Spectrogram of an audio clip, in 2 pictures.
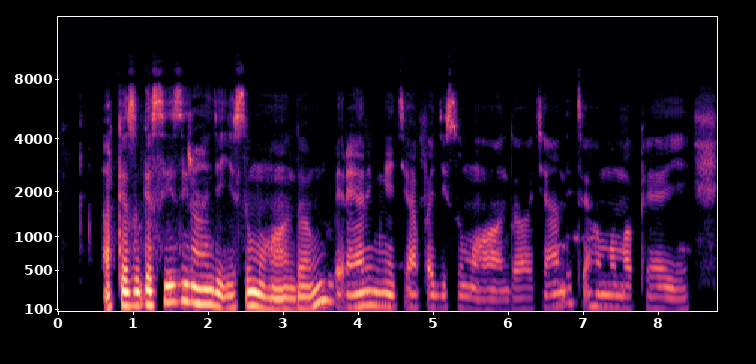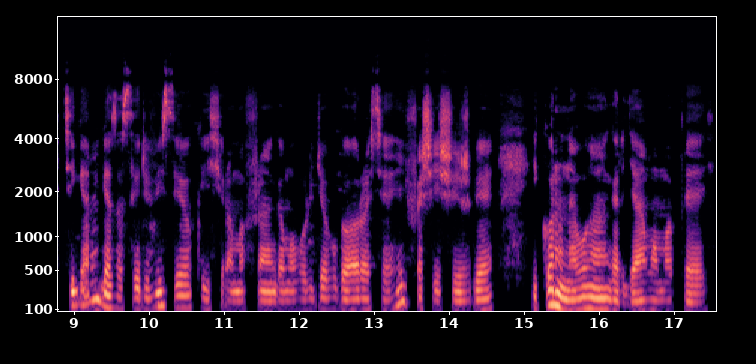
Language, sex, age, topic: Kinyarwanda, male, 18-24, finance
